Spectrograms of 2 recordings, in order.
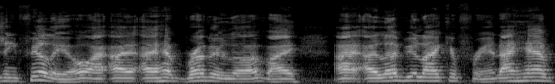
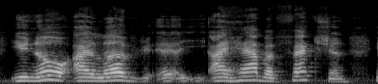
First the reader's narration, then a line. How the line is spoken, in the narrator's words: Peter didn't know how to answer, so he stammered as he said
